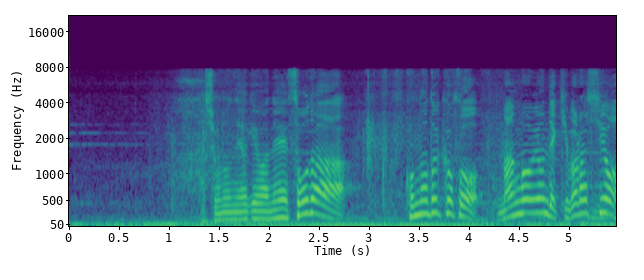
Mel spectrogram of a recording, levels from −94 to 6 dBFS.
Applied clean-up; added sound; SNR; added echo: none; Sliding door; 8 dB; none.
